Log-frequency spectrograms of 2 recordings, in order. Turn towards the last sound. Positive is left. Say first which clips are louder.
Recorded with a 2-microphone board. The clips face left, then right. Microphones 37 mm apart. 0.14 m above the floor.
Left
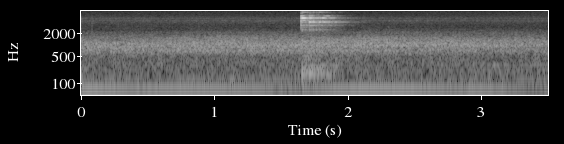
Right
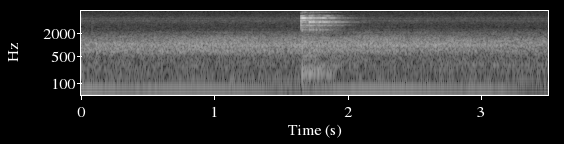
# even
turn(degrees=-10)  # may be behind; listen again after turning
